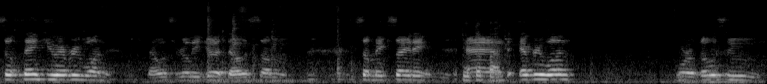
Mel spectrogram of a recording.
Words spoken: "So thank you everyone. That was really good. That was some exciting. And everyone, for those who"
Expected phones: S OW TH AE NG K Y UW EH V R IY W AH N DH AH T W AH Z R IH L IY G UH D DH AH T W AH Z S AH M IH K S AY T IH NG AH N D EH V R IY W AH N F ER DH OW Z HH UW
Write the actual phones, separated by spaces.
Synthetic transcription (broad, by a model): S OW TH AE NG K Y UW EH V R IY W AH N DH AH T W AH Z R IH L IY G UH D DH AH T W AH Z S AH M IH K S AY T IH NG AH N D EH V R IY W AH N F ER DH OW Z HH UW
